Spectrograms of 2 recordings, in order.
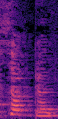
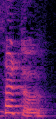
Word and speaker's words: subtle: That it's not subtle, it's subtle. It is not about debit, it's debt.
